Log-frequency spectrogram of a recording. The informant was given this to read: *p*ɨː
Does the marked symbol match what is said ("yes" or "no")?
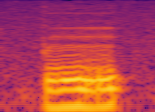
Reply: yes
